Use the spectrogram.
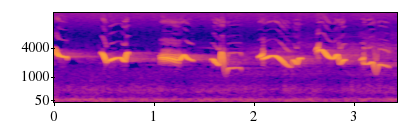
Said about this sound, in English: Head west to the Chicago Birding Trail to savor the songs of the rose-breasted grosbeak.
